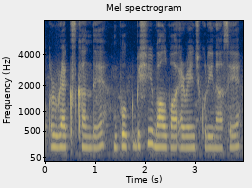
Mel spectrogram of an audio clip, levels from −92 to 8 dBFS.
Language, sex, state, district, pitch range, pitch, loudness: Nagamese, male, Nagaland, Dimapur, 200-220 Hz, 210 Hz, -19 LUFS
